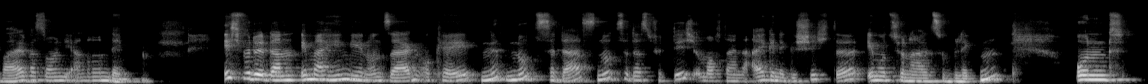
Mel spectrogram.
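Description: A woman's voice: fairly low pitch, mellow, echoey room. A woman as a podcast interview guest, explaining reflectively with everyday examples and rhetorical questions. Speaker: interview guest, emotions coach.

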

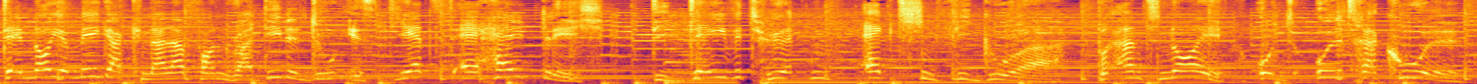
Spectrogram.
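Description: A hyped toy commercial announcer played by a woman delivers a spoof advert. She takes her words slowly and sits at a medium pitch, over loud guitar music. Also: animated.

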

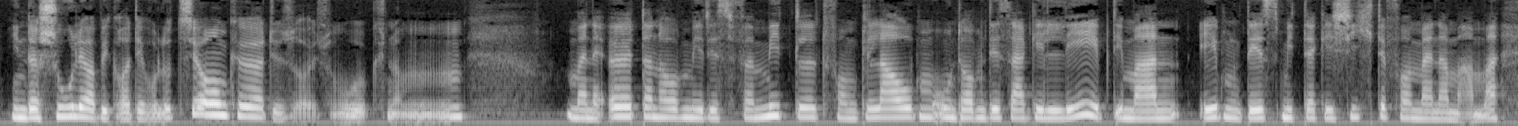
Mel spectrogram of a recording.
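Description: A woman tells her story in an interview, earnest and searching. Her voice is mellow and warm, and she often lets it sink to a hushed whisper. The sound is close and dry, with no room echo. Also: mid-range voice, steady tone, a little fast. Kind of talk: personal faith testimony.

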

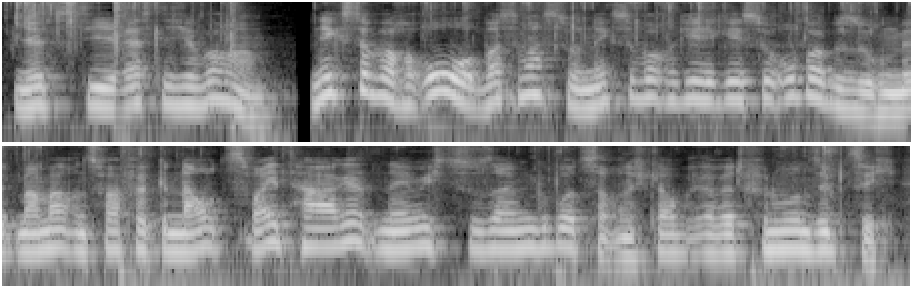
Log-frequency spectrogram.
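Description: A man's voice: a little high, normal speed, dark tone, a little hiss or hum. A middle-aged man chatting casually as a podcast host, with many fillers and restarts, into a podcast microphone. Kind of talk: casual family chat.

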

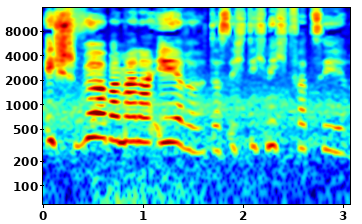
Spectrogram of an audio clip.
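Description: A woman's voice: extremely high pitch, unhurried, noisy background. A woman voicing a cold, pleading male red fox in a family reading of a rhymed storybook. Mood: earnest. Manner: whining, pleading rhymed lines.

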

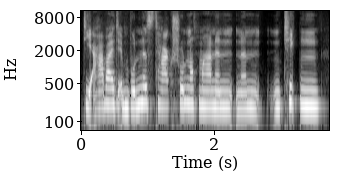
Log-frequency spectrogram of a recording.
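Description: A young woman speaks at an ordinary mid pitch as an interview guest. She sounds earnest and thoughtful and hesitates often on filler sounds. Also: little pitch movement, moderate pace. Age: young adult. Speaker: member of parliament, guest. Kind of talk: casual interview answers.

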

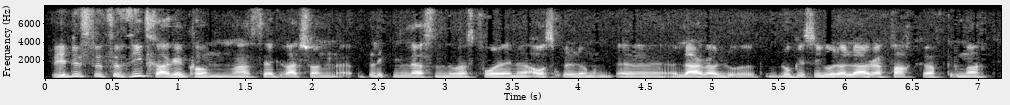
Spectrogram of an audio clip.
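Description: A man's voice: mid-range voice, brisk, vocal fry, few pauses, dark tone. Joking male podcast interviewer, lo-fi. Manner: jokey, reads questions from a plan. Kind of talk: casual interview questions.

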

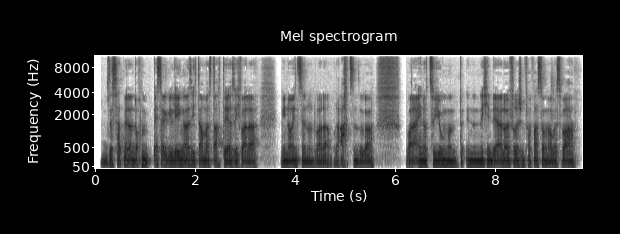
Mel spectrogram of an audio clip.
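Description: Young guy, very low voice, athlete guest, short relaxed answers. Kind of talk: casual interview answers.

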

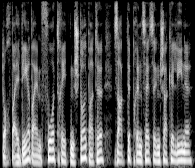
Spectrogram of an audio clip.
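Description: A man's voice: fairly low pitch, measured pace, a bit bright, no room sound, clean studio sound. A man telling a comic fairy tale in a mock-solemn, playful way. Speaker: storyteller.

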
